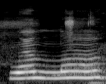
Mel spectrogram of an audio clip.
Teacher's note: واللام لفظ جاء الله مفخمة لأن قبلها مفتوح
